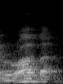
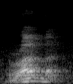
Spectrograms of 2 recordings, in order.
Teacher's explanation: ra baris atas ra, bertasydid dengan huruf ba, bunyinya rab. Rab bunyinya, iaitu ra baca dengan tebal. Dan kemudian ba baris atas bunyi ba tapi dimati dengan ha kerana wakaf di sini.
